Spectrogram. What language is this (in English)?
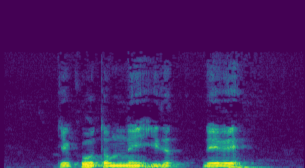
Goaria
